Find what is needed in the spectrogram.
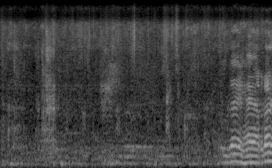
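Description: A man's talk in a brief pause: faint murmured sounds over room noise, then his voice resumes clearly about three seconds in.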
